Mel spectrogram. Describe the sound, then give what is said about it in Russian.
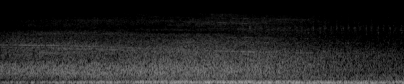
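A steady, continuous airplane engine drone fills the cramped, stuffy cabin of a plane flying from Kyiv to Simferopol in Crimea, a dense low rumble with a broad hiss on top, holding constant without breaks and with no voices. “и они, наконец, оказались в тесном и душном салоне какого-то самолета.”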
